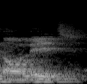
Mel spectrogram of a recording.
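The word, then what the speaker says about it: knowledge: क्या लिखा है, नॉलेज, तो इसमें देखें आप, यहाँ पर क्या आ रहा है, डी और जी आ रहा है, तो इसलिए इसमें डी जो लेटर है वो क्या हो गया, साइलेंट हो गया। तो इसका प्रोनाउंसिएशन क्या हो जाएगा, नॉलेज।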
